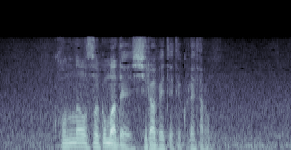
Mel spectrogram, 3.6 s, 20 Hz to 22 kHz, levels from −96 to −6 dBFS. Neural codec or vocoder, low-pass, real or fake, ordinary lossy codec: none; none; real; none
